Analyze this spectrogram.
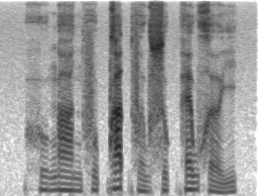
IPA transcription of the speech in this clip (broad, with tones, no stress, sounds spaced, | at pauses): h ṳ˨˩ ŋ a̤ː˨˩ n f u˨˩ p̚ ɣ a˦˥ t̚ f ə̤˨˩ w s u˨˩ k̚ h ɛ˧ w x ə˧˩˨ j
